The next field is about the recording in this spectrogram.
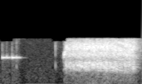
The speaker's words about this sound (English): So the chirping radio, it's really aggressive, is one i I'm going to turn it on again.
